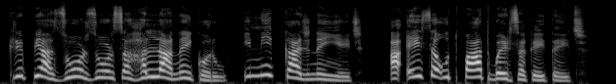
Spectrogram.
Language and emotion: Maithili, disgusted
